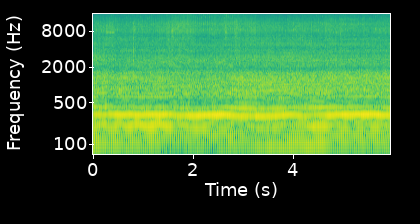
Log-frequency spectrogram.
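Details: Lawn mower brought in as a no-start, now running: steady, even buzzing run at constant pitch, no misses or surging; not loud despite a loose flopping muffler; blade needs sharpening. Normal running.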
